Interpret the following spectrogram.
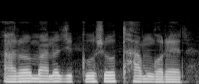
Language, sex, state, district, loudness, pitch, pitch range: Chakma, male, Tripura, West Tripura, -14 LUFS, 130 Hz, 120-135 Hz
